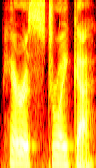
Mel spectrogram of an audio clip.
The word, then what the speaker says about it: perestroika: to say it disarmament in the time of perestroika did I say it right you did you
